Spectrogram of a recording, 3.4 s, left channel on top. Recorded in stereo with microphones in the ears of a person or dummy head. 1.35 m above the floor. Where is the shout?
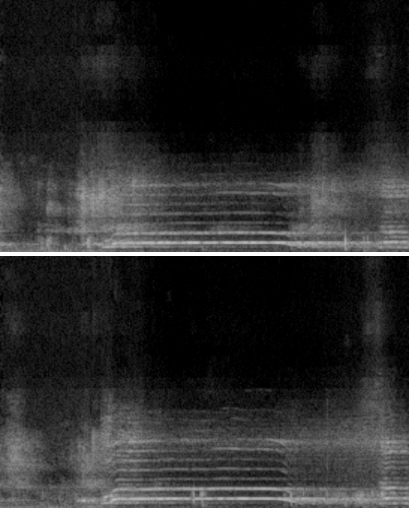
60° right (ahead or behind), 2.5 m; by 3.3 s 80° right, 2.5 m.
